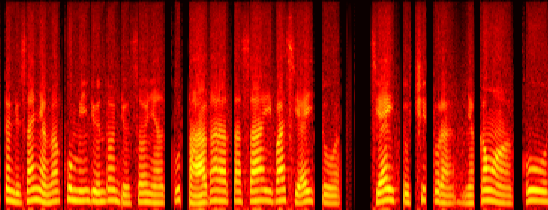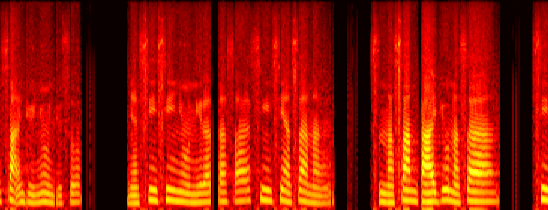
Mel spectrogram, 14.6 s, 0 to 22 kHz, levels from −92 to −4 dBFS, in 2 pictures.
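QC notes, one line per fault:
Throughout: 1-bit DFPWM compression. One bit per sample steers an adaptive level, which fits a 48 kbps stream, leaving speech fuzzy and crackly, with treble drowned in hiss.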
